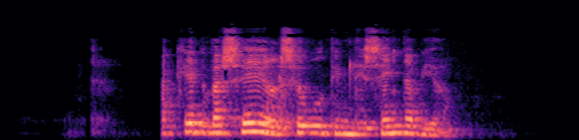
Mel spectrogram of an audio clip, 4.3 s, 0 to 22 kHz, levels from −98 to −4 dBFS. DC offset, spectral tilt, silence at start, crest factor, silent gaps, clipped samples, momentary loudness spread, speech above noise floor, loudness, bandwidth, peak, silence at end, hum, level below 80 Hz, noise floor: under 0.1%; -5.5 dB/octave; 1.2 s; 18 dB; none; under 0.1%; 16 LU; over 66 dB; -25 LUFS; 9.8 kHz; -10 dBFS; 0.95 s; none; -76 dBFS; under -90 dBFS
